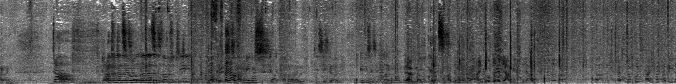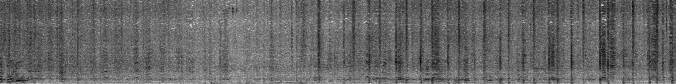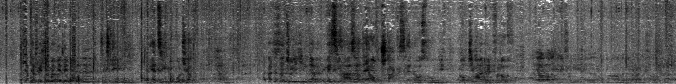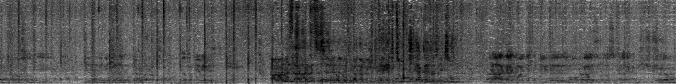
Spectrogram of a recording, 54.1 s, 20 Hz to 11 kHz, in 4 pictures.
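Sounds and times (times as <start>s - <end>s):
people talking: 1.0s - 11.2s, 27.4s - 45.4s, 46.0s - 54.0s
horse hooves clicking on paving: 2.6s - 35.6s, 36.3s - 54.0s.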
